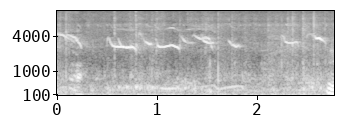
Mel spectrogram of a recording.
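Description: Giribaz pigeons at a pigeon farm coo softly in low, rolling tones, mixed with higher chirping calls and a busy murmur of birds close by.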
